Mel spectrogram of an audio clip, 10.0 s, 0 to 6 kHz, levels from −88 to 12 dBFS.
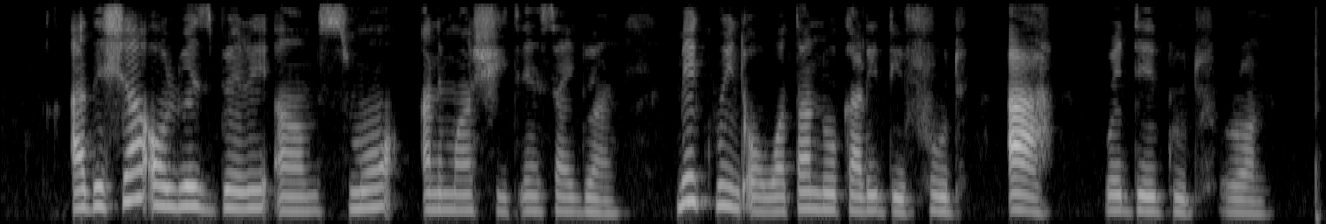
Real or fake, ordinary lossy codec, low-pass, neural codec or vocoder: real; none; 5.4 kHz; none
